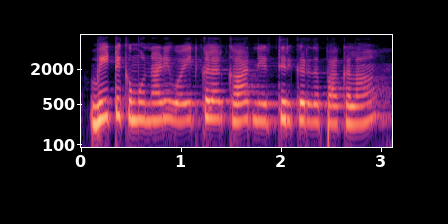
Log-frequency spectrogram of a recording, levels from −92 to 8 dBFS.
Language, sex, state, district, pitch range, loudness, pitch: Tamil, female, Tamil Nadu, Nilgiris, 255-275 Hz, -18 LUFS, 265 Hz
